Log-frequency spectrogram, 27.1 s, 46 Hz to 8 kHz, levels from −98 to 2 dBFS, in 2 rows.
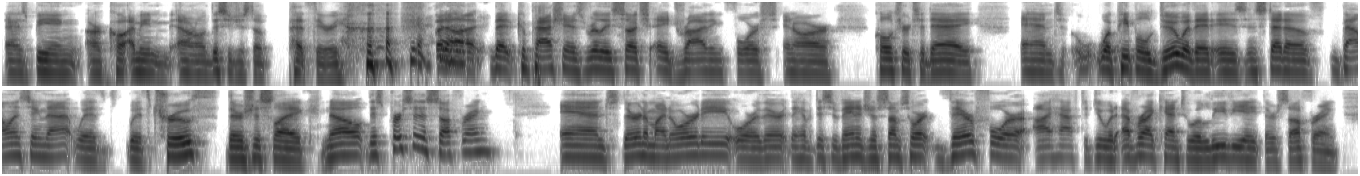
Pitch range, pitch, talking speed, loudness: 115-140 Hz, 125 Hz, 170 wpm, -21 LUFS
